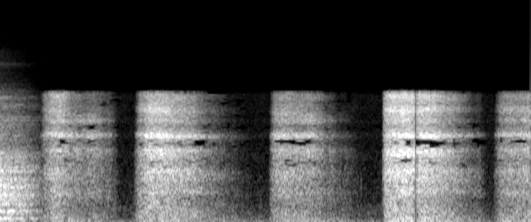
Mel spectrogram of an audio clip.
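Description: A series of about five breathy rushes of noise, each starting suddenly and fading away within a second or so, coming roughly every one and a half to two seconds.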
